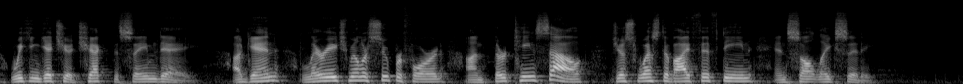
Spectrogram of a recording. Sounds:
Speech

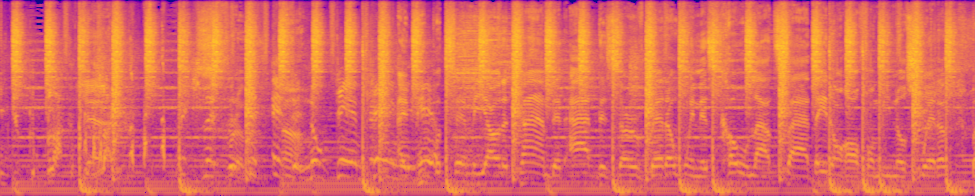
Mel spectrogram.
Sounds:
Exciting music, Music

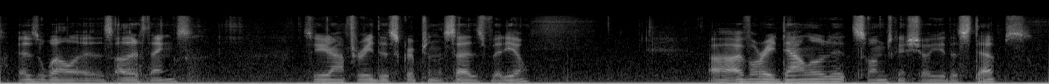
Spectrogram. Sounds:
Speech

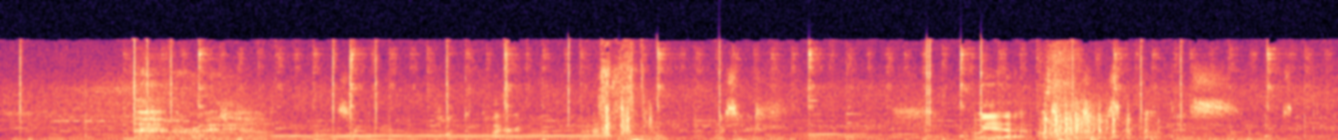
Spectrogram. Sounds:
Music, Speech

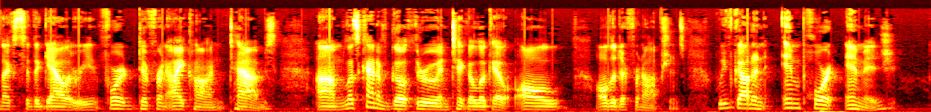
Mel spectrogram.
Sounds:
Speech

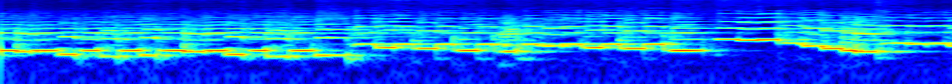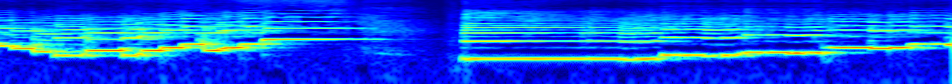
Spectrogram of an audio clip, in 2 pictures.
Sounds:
playing clarinet

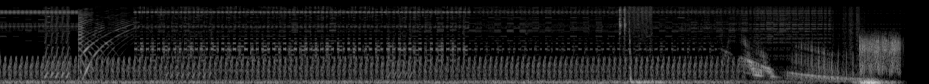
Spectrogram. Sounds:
Music, Sound effect

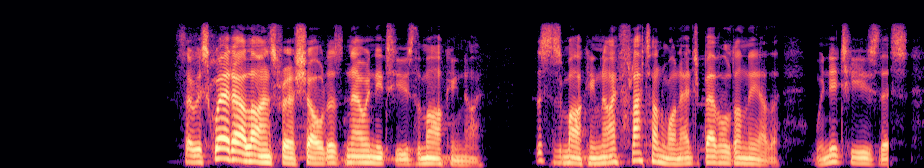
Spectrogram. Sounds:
Speech

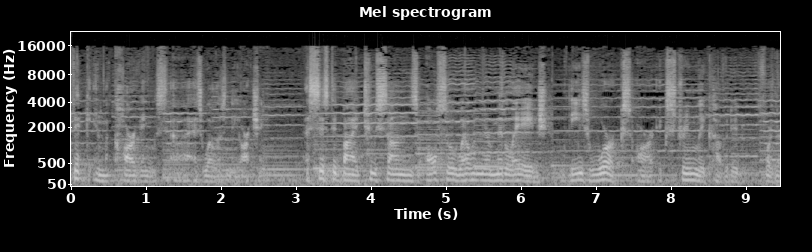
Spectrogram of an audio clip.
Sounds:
Speech, Music, Musical instrument

